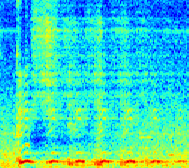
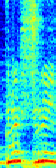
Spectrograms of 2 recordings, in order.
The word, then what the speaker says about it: कृष्ण: बंधुओं, ये जो कृष्ण नाम है, यदि इसका स्पष्ट उच्चारण किया जाए तो जीभ हल्की टेढ़ी जाती है। जैसा नाम वैसी ही लीलाएं, कृष्ण। बंधुओं, कई लोगों को मैंने बोलते सुना, वे पुकारते हैं जय श्री कृष्णा। कृष्णा नहीं, कृष्ण।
